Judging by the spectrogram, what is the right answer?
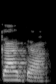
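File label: "gada", Nigerian Pidgin, female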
